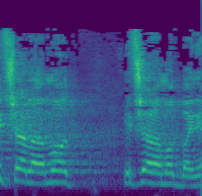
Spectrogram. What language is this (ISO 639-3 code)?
heb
